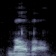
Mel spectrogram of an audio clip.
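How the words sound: It is said with an American pronunciation. "Americans say"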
